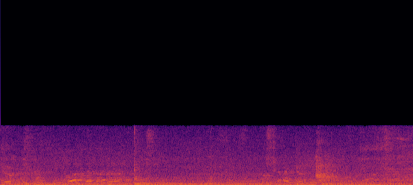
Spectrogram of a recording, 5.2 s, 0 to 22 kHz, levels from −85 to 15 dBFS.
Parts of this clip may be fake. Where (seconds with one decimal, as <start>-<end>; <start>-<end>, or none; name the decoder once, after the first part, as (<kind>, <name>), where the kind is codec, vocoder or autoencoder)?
none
